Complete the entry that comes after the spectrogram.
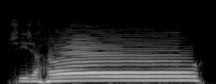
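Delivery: very slow, stretched hoe rising; drawn-out question. Real, not acted. Teasing co-host about Missy Hyatt, slow stretched question. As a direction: drag out hoe in disbelief. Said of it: "asking about Missy Hyatt".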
